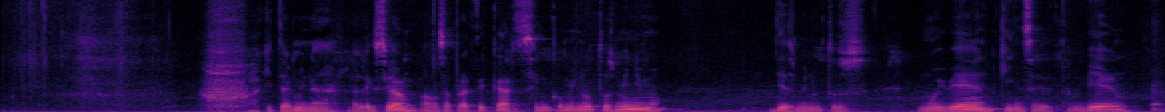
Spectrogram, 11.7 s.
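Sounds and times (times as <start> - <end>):
intake of breath during a guided spiritual meditation lesson: 0.6 - 2.6
speech: 2.6 - 6.7, 7.7 - 11.6.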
